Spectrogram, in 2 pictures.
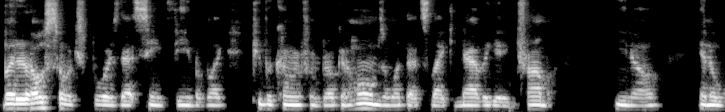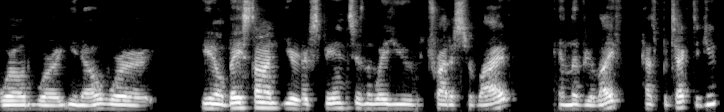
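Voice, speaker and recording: A man's voice: on the low side, steady tone, moderate pace, darkish tone, low-quality recording. A man being interviewed as an actor over a video call, talking in an earnest, reflective way with many "you know" fillers. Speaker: actor guest.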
